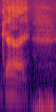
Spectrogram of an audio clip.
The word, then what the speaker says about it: Gerry: Last name is pronounced Gary, and he was the governor of Massachusetts in 1812.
